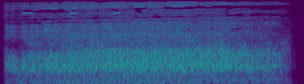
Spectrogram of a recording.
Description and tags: Something positive is happening. Probably medical too. Magimedical! Made with the Granular Scatter Processor.
Edited with Audacity.
Plaintext:
HTML:
action, adventure, dark, enhancement, fantasy, feedback, game-design, game-sound, level-up, positive, power-up, role-playing-game, rpg, sci-fi, video-game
